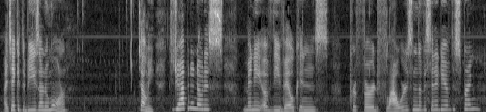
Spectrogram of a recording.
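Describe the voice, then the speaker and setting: A woman's voice: high-pitched, animated, voice pushed up. Woman voicing a solemn, formal quest-giving sage. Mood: solemn, questioning. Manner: formal, measured, archaic phrasing. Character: solemn, wise conjurer guildmaster giving a quest. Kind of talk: reading game quest dialogue aloud.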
